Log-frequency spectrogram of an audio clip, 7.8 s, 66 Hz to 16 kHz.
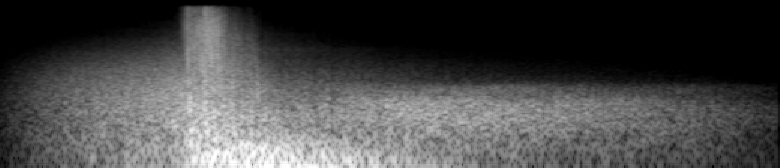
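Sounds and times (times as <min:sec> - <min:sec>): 
science fiction impact explosion of spacecraft and missile: 0:01.8 - 0:04.9.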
